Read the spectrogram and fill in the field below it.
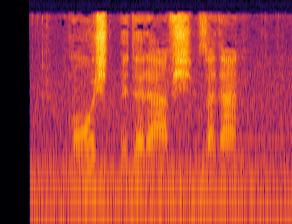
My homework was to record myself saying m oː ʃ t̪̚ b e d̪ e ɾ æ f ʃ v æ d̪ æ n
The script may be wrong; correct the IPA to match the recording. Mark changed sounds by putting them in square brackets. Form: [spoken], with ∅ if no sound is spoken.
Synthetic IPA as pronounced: m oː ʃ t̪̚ b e d̪ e ɾ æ f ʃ [z] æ d̪ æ n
